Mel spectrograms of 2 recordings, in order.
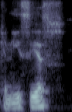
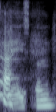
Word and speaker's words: Canisius: Last week, I butchered Canisius in the round herd, and he's got it pronounced Canisius.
